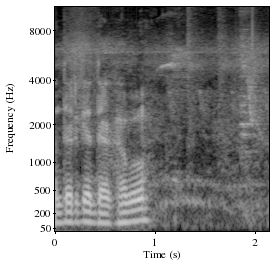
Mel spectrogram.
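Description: A man's voice speaking for about the first second, then a quiet background with a few faint bird chirps.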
